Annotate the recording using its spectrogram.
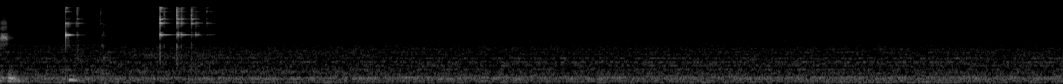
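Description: A few light glass clinks, one about a second in and a quick cluster of them just after, like a glass dye dropper knocking against its dye bottle. Then only faint room tone with a low hum.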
